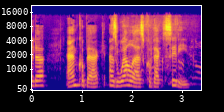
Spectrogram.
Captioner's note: speaking french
